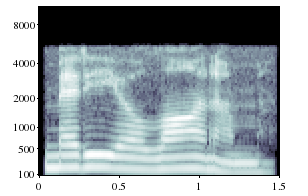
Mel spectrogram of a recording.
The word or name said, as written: Mediolanum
